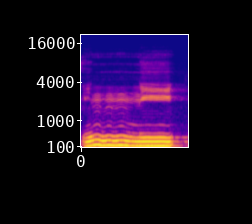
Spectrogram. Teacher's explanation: مد اصلی ہے کہ ایک الف تک کھینچتے ہیں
